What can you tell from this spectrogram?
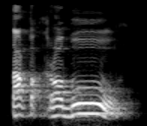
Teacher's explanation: Dan kemudian lafadz yang kedua, taqrabu, yang maknanya kalian mendekati. Cara membacanya yaitu dengan ditekan kerongkongan dengan pantulan ringan. yang secara hukum tajwid diartikan atau dimaknai sebagai qalqalah sugro.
